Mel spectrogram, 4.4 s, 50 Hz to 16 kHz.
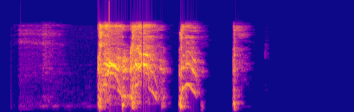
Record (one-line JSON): {"three_cough_length": "4.4 s", "three_cough_amplitude": 32767, "three_cough_signal_mean_std_ratio": 0.39, "survey_phase": "beta (2021-08-13 to 2022-03-07)", "age": "18-44", "gender": "Male", "wearing_mask": "No", "symptom_cough_any": true, "symptom_runny_or_blocked_nose": true, "symptom_shortness_of_breath": true, "symptom_fatigue": true, "symptom_onset": "3 days", "smoker_status": "Ex-smoker", "respiratory_condition_asthma": true, "respiratory_condition_other": false, "recruitment_source": "Test and Trace", "submission_delay": "1 day", "covid_test_result": "Positive", "covid_test_method": "RT-qPCR", "covid_ct_value": 20.6, "covid_ct_gene": "ORF1ab gene", "covid_ct_mean": 21.1, "covid_viral_load": "120000 copies/ml", "covid_viral_load_category": "Low viral load (10K-1M copies/ml)"}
